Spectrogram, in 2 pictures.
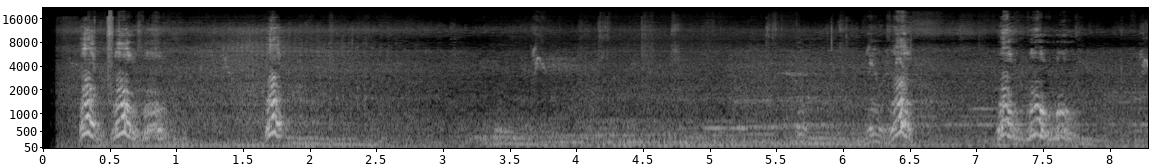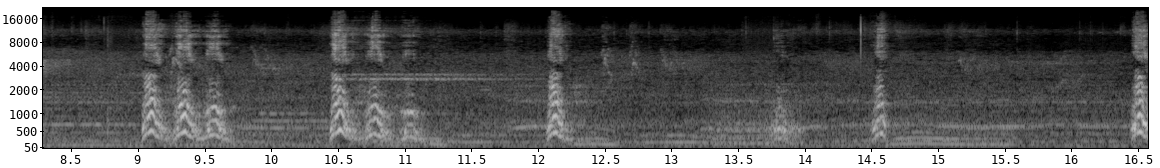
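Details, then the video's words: A dog barking while hiding under a car: short, sharp broadband barks come singly and in quick pairs at irregular intervals of one to two seconds, with low droning background noise between them. "The sound of a dog barking from under a car!"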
